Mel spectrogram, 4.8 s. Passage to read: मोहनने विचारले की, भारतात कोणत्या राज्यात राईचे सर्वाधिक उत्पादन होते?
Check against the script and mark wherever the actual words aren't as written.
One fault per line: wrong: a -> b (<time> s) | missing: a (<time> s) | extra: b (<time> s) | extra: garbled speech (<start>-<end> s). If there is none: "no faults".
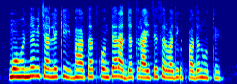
no faults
